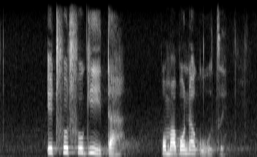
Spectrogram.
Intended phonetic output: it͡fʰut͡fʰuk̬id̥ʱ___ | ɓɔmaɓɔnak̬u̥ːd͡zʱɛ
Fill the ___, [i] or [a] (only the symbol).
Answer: a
